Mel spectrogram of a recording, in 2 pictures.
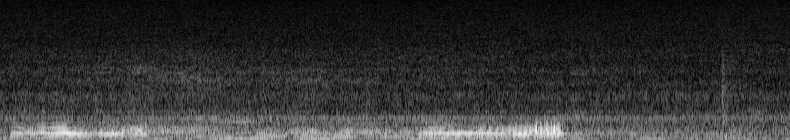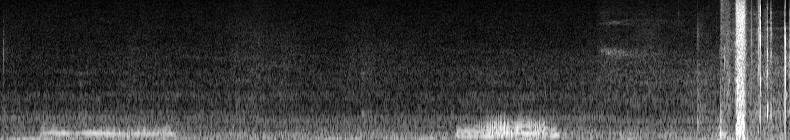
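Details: Shetland sheepdog asleep indoors, snoring contentedly before noticing and waking: low rhythmic nasal snores come in bursts of rapid pulses at the start, around four seconds, near nine seconds and again at thirteen seconds, ending with a sharp clatter.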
